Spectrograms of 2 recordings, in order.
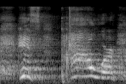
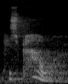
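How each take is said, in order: First: "His power" drawn out, HIS leaned on hard; slow stressed answer. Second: "His power" dropped to a much softer murmur; soft echo. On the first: Coach answering his own question, landing on "His power" slowly. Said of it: "his what?". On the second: Coach echoing the point, "His power" said much softer. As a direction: let "His power" fall away softly after the pause. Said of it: "every single story is showing his power". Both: Shown as a demonstration.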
